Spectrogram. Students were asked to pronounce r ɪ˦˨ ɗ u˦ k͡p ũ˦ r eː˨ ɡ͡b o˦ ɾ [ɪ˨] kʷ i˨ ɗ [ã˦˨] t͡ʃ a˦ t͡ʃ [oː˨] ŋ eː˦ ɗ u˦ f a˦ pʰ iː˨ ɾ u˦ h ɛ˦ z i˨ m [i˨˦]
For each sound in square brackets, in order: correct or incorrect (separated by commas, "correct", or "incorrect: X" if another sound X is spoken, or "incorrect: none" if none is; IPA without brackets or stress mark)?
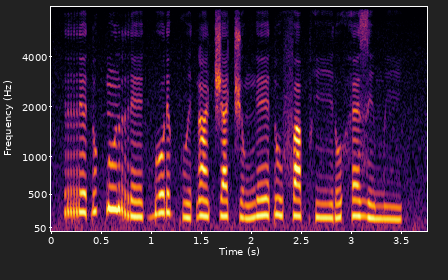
correct, correct, incorrect: o˨, incorrect: i˨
